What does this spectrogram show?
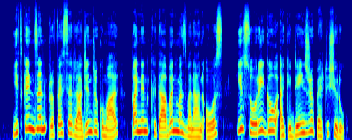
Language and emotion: Kashmiri, neutral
